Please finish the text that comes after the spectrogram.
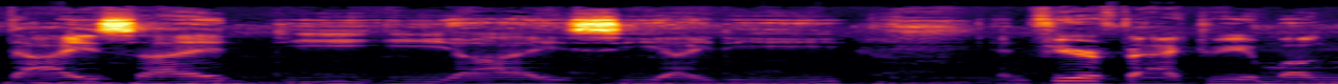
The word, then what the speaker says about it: Deicide: Benighted subsequently toured throughout Europe with Morbid Angel, I think the second one's pronounced Deicide, D-E-I-C-I-D-E, and Fear Factory, among many others.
